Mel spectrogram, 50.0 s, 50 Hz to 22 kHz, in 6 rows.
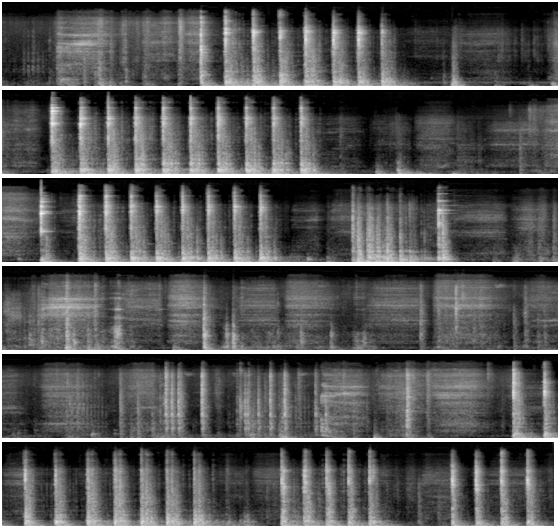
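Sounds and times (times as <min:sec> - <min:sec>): hammer striking chisel: 0:03.0 - 0:06.1, 0:09.1 - 0:13.2, 0:17.3 - 0:20.9, 0:23.2 - 0:23.6, 0:41.0 - 0:44.8, 0:45.9 - 0:47.5, 0:48.4 - 0:49.9.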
